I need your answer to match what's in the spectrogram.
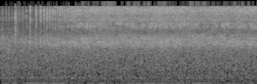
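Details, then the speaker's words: BMX hub coasting: fast, even buzzing tick of pawls, a smooth purr with no skips or grinding; normal healthy freewheel ratchet. "Listen to that thing purr."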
